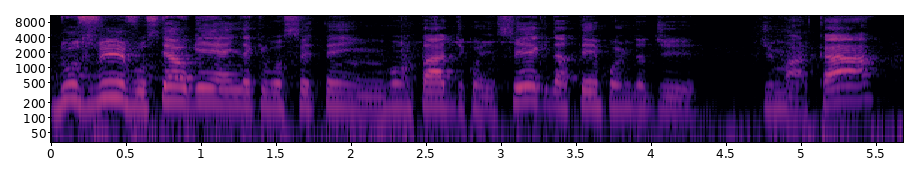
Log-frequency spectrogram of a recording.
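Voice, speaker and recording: Light background noise sits under a man speaking at a moderate pace. His pitch is high, with ordinary variation. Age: 30s. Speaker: blog interviewer. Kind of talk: interview. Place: home room. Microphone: lapel.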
